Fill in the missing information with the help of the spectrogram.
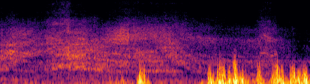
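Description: Traxxas MAXX RC monster truck's brushless electric motor whining, rising and falling in pitch as the truck is driven hard across concrete. There is one short low thump about two seconds in, then a run of loud low thumps and rumbling in the last second and a half.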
